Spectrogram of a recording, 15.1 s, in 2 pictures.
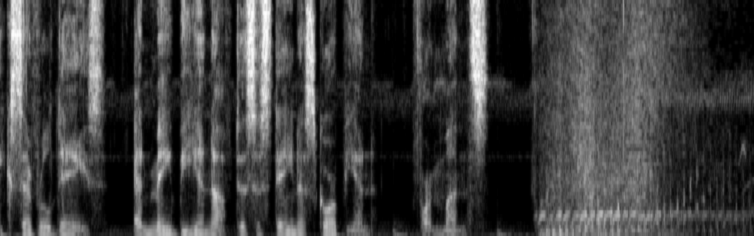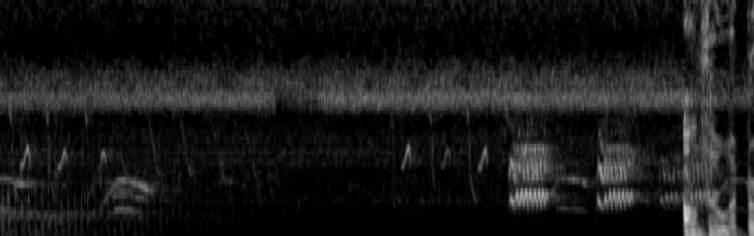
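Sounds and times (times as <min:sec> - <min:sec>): faint bird chirps: 0:05.9 - 0:10.3, 0:11.5 - 0:14.6
loud bird call: 0:06.4 - 0:09.4.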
